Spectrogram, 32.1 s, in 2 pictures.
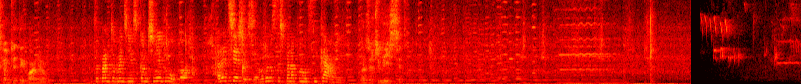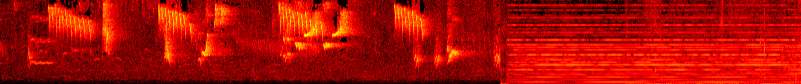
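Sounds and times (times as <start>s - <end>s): organ music: 0.0s - 12.7s, 26.1s - 32.0s
songbirds singing: 14.0s - 26.1s.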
